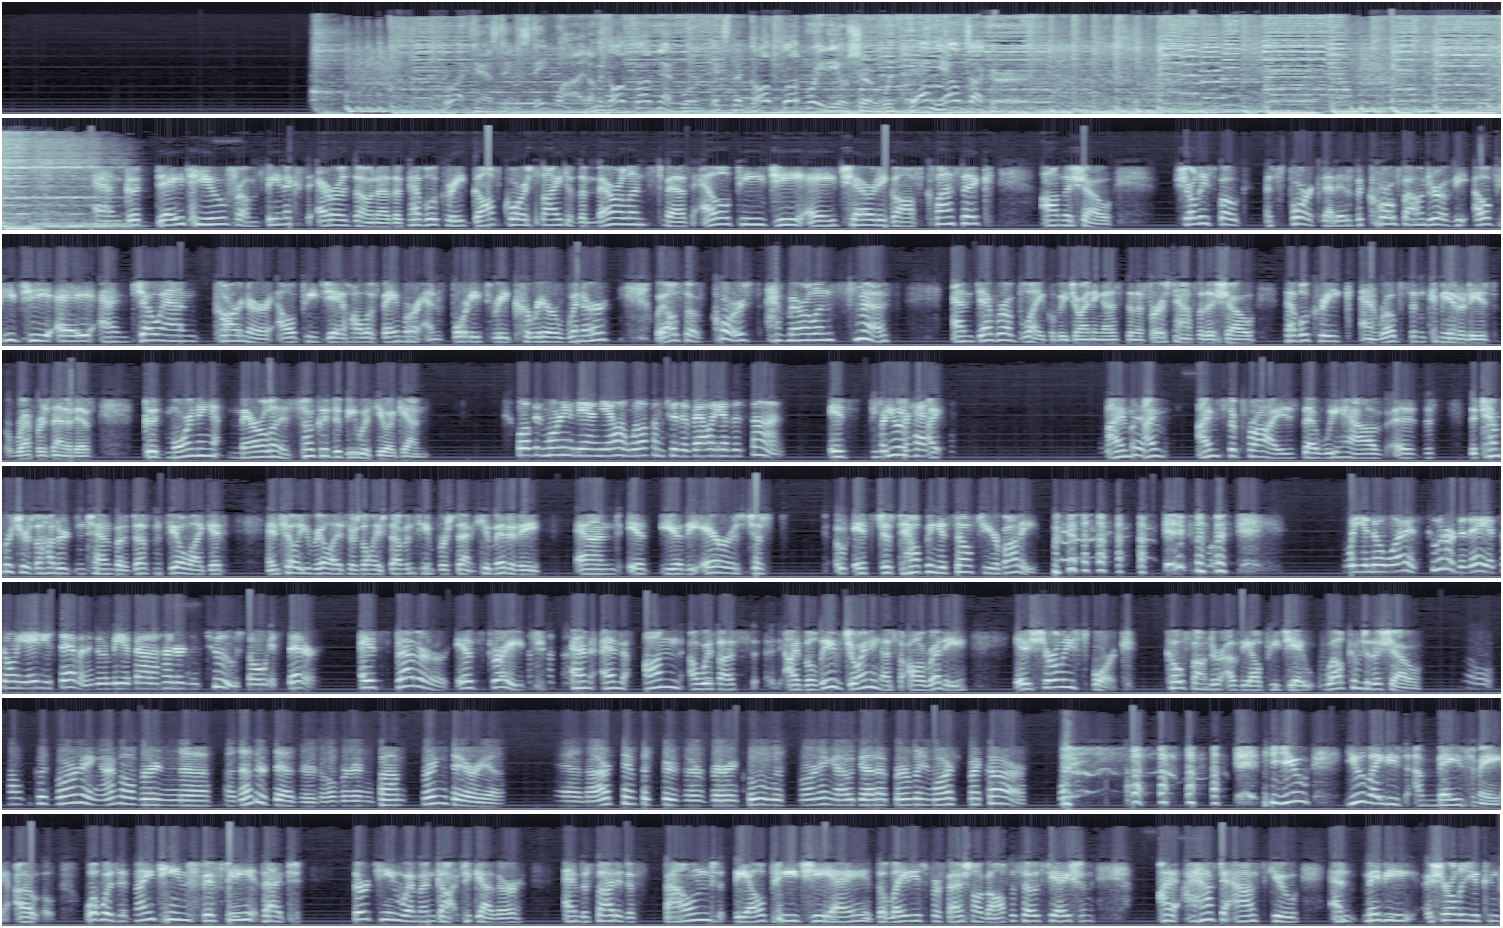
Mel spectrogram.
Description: The Golf Club Radio Show� broadcasting state-wide talking to Hawaii's Golf Pros and across America sports shrinks, authors, mental coaches and PGA broadcasters.
Live from Phoenix at The Marilynn Smith LPGA Charity Golf Tournament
